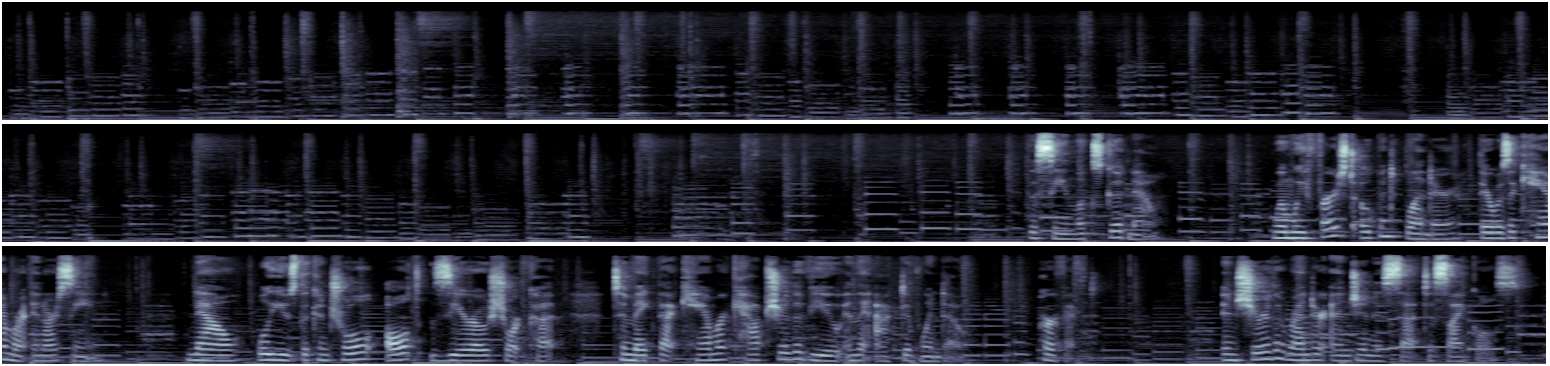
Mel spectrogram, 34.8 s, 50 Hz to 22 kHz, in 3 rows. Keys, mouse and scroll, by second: 1.7-6.9 typing, 1.8 scroll up 1, 3.2 scroll up 1, 7.6 scroll down 1, 8.1-8.5 scroll up 1, 8.5 typing, 9.4 scroll up 1, 9.6-16.7 typing, 14.9 scroll up 1, 17.2-17.5 scroll down 1, 18.0-19.6 typing, 21.1 middle click, 27.8 ctrl+alt+KP_0.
